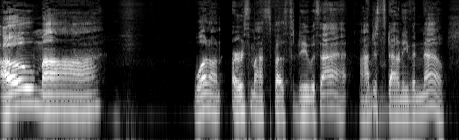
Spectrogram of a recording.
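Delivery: effeminate Southern drawl with the word "my" stretched out. Performing the Sermon on the Mount as Jesus, Jesus as effeminate Southern woman. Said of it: "what if Jesus sounded like an effeminate Southern woman".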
